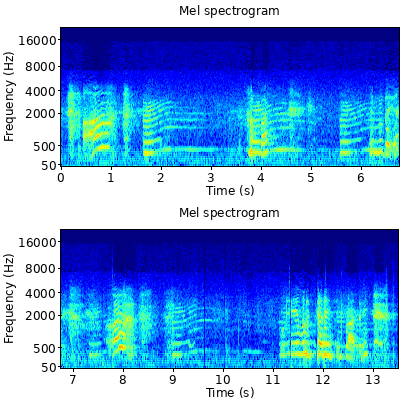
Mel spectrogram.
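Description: A woman sings a mournful, wailing song with long drawn-out notes.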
